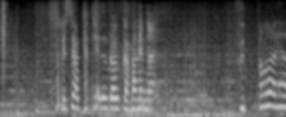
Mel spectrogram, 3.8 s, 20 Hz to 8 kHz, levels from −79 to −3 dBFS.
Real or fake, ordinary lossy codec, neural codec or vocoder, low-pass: fake; none; codec, 16 kHz, 1 kbps, X-Codec, HuBERT features, trained on general audio; none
